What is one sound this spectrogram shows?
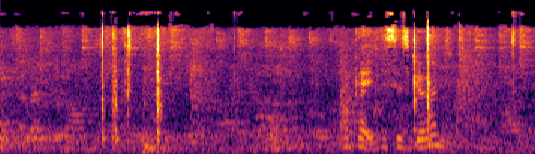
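A small object knocks against a metal tray inside a machine.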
